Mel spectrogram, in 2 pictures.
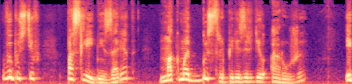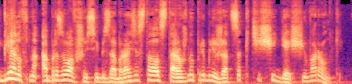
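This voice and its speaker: Husky-voiced man reading a story. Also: a little high, brisk. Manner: lively, ironic storytelling. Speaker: narrator. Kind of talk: expressive audiobook reading.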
